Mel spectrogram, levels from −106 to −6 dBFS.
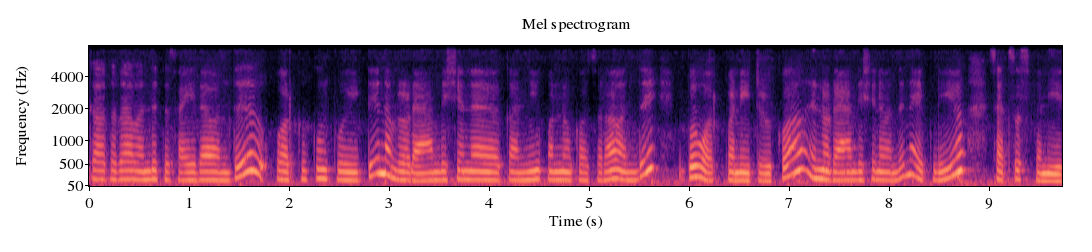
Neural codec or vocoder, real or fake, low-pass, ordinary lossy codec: codec, 16 kHz in and 24 kHz out, 1 kbps, XY-Tokenizer; fake; 7.2 kHz; Opus, 24 kbps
